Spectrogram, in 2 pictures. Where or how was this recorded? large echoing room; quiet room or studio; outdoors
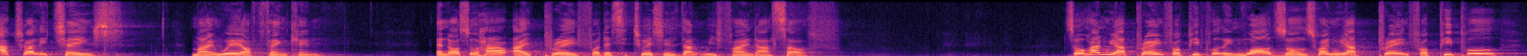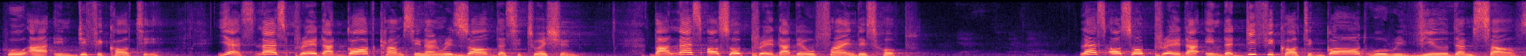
large echoing room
